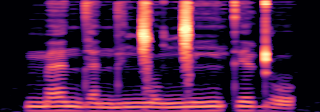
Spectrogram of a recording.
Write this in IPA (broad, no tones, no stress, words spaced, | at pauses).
mændæ ndĩŋ͡ǀou̯ŋ͡ǀĩː t̪eɖo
